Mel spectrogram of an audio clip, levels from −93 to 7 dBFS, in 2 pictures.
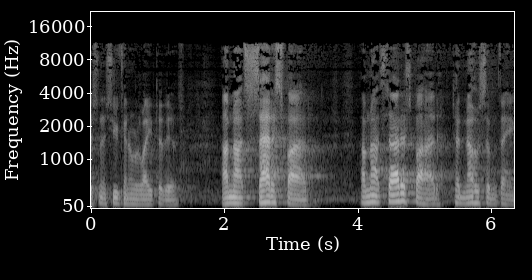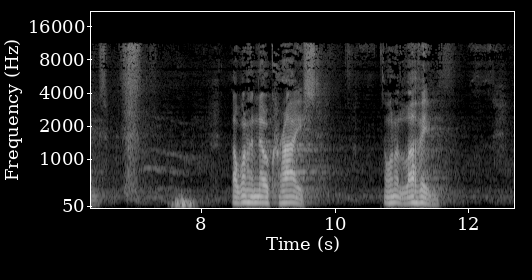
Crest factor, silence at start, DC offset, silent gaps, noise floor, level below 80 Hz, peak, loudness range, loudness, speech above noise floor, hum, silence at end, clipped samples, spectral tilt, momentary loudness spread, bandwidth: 26 dB; 0 s; under 0.1%; none; -60 dBFS; -60 dBFS; -4 dBFS; 8 LU; -28 LUFS; 32 dB; none; 0.95 s; under 0.1%; -4.5 dB/octave; 18 LU; 11.5 kHz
